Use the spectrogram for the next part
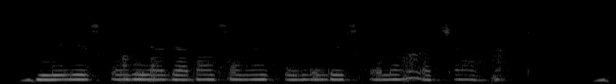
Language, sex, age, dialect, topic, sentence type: Maithili, female, 18-24, Angika, banking, question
